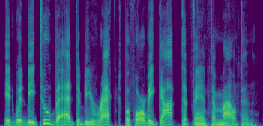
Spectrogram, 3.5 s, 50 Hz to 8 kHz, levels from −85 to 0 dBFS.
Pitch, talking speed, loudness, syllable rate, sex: 130 Hz, 240 wpm, -20 LUFS, 5.7 syllables/s, male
